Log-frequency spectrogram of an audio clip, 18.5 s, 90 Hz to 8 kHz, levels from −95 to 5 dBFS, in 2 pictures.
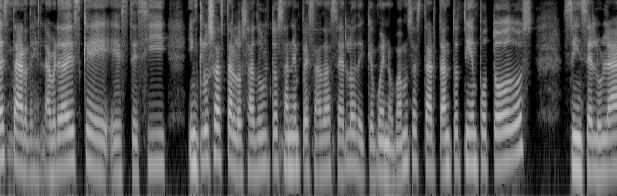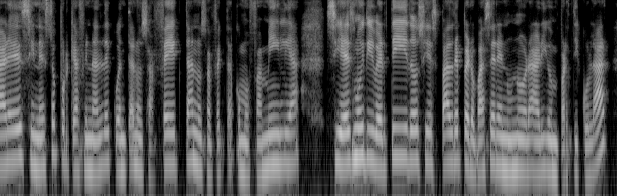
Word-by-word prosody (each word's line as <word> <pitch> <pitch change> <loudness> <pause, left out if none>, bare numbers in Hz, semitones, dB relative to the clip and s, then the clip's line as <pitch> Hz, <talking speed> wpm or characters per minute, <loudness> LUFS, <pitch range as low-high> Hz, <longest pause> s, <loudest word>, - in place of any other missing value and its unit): es 215 +1 +5
tarde. 165 -4 +2
La 160 -2 -3
verdad 175 +3 +2
es 200 0 +8
que 165 -5 -1
este, 155 0 -2
sí, 185 +2 -2 0.3
incluso, 195 +4 +3
hasta 210 -2 +2
los 165 0 -1
adultos 175 +3 -1
han 175 -1 -1
empezado 165 -2 -1
a - - -2
hacerlo 170 +2 +1
de 160 -4 -9
que: 150 - -8
"Bueno, 150 -2 -4
vamos 165 +8 -1
a - - -4
estar 175 -2 +2
tanto 175 +3 -2
tiempo 185 0 -2
todos 205 +8 0 0.4
sin 175 -2 +5
celulares, 175 +6 +3
sin 180 -3 +2
eso, 180 +8 -1
porque 205 -6 -6
al 170 - -5
final 165 0 -3
de 190 +1 -6
cuentas 170 -4 -5
nos 165 -4 -2
afecta, 190 +6 -1
nos 175 -5 -4
afecta 155 0 -9
como 155 -2 -6
familia". 185 +5 -4 0.4
Sí, 195 -2 +5
es 190 +2 +4
muy 215 +1 +2
divertido, 200 +2 +1
si 200 0 0
es 190 - 0
padre, 190 +2 -1
pero 185 -4 0
va 160 - +1
a 165 - -4
ser 185 +1 0
en 170 -1 -1
un 165 +1 -2
horario 165 0 -2
en 155 -1 -2
particular, 150 - -4
175 Hz, 180 wpm, -27 LUFS, 165-190 Hz, 0.4 s, es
